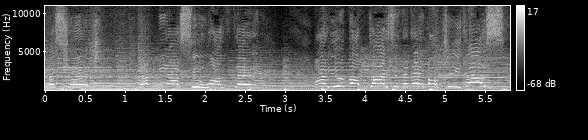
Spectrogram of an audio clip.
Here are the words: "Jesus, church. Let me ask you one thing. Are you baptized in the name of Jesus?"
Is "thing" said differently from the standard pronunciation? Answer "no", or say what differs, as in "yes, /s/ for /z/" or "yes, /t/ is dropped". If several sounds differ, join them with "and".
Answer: no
